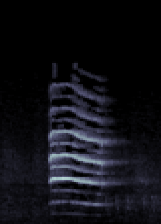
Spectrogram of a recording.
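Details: Young long-eared owl in Abruzzo, Italy, giving a single high, squeaky, drawn-out call lasting about half a second, thin and slightly falling at the end, against a quiet background.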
